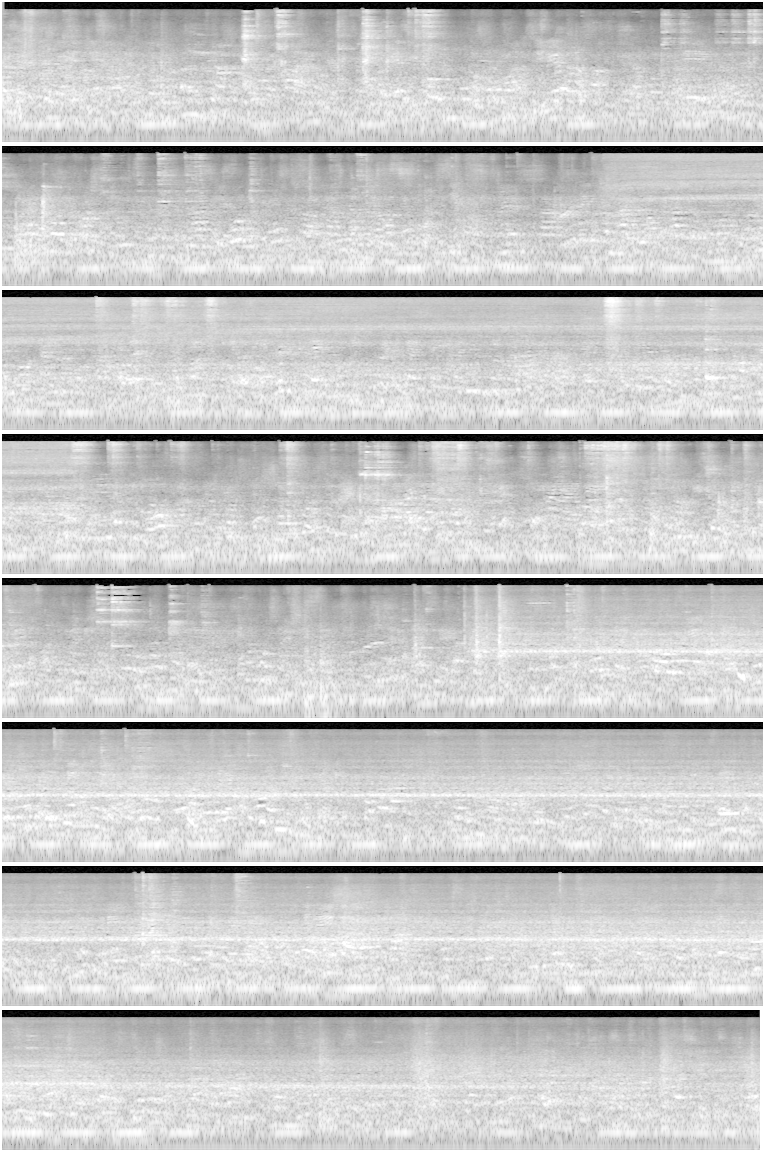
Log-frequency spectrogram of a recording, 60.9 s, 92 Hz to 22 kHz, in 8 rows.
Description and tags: May 11 cafe 2
This is a 60 second sample of ambient atmospheric sound taken in a coffee shop / cafe, made for the Open University's Digital Film School (T156). Female voices in the back ground. Chinking cups and spoons sounds of the grinder and coffee machine.
atmospheric, cafe, coffee-machine, happy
